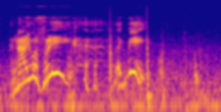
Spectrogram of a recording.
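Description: A man speaks warmly with animation, close by.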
